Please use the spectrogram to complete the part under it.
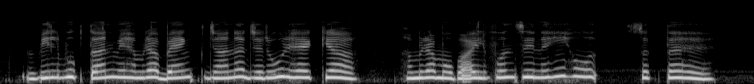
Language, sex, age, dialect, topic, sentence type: Magahi, female, 60-100, Southern, banking, question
